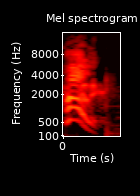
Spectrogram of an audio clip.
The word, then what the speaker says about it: Telly: My name's Telly. Rhymes with Nelly. Like, whoa, Nelly.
